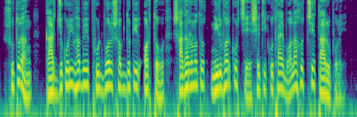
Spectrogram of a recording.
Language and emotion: Bengali, neutral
